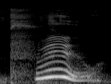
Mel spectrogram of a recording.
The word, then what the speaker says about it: prove: So the O will not be pronounced as an O, but an oo in words like these. So prove is not prove, but it is a prove.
